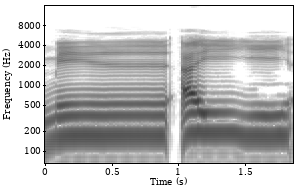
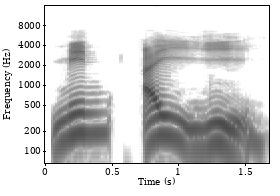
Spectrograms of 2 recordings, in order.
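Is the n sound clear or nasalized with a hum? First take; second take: nasalized; clear. First: The n is held with a nasal hum. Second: The n is clear with no nasal hum. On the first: The speaker calls it wrong. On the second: The speaker calls it right.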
